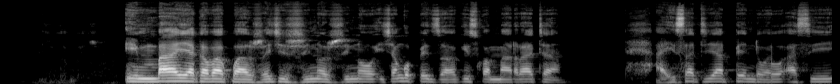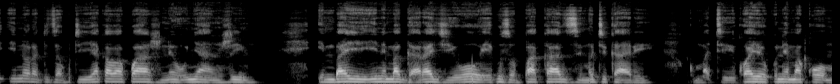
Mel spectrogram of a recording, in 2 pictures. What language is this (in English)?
Shona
